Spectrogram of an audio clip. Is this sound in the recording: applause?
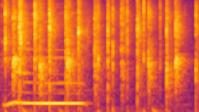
yes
